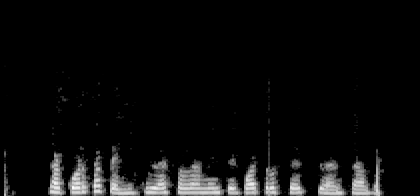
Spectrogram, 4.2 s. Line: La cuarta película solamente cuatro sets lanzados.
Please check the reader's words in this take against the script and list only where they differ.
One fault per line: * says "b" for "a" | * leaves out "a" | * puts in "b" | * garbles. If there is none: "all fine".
all fine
